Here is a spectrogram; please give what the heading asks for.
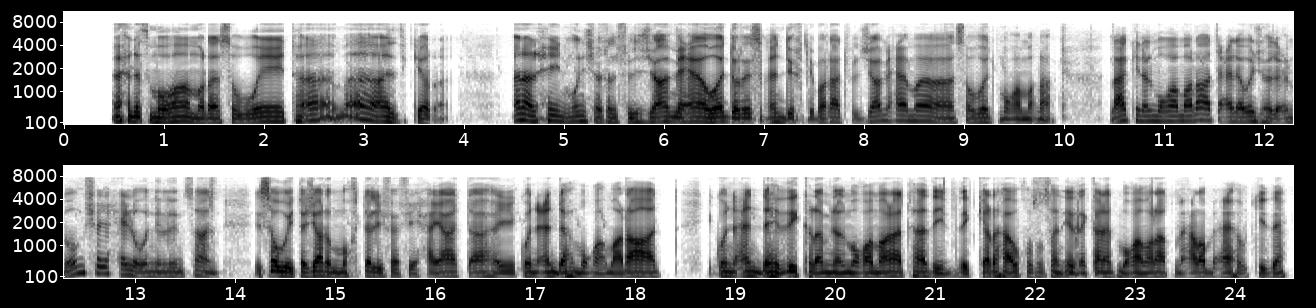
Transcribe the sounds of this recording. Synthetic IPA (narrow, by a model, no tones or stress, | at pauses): ʔaħd̪aθmʊɣaːmɑɾˤɑsˤawːeːt̪ha̰ma̰ʔaðkɪ̰ɾ̰ | ʔanalħiːnmʊnʃaɣɪlfild͡ʒaːmɪʕawʔad̪ɾˤɑsʕɪnd̪ixt̪ɪbɑːɾˤɑːt̪fild͡ʒaːmɪʕamasˤɑwːeːt̪mʊɣɑːmɑɾˤɑ̰ːt̪ | lʔaːkɪnɪlmʊɣaːmɑɾˤɑːt̪ʕalawad͡ʒhalʕʊmuːmʃajːħɪluʔɪnːɪlʔɪnsaːn | jsˤawːit̪ad͡ʒaːɾɪbmʊxt̪alɪfafiħajaːt̪ajakuːnʕɪnd̪ahmʊɣɑ̰ːmɑɾˤɑːt̪ | jakuːnʕɪnd̪ahðɪkɾamɪnɪlmʊɣaːmɑɾˤɑːt̪haːðit̪ðakːɑɾˤɦawxʊsˤuːsˤɑnʔɪ̰ðakaːnat̪mʊɣɑːmɑɾˤɑːt̪maʕɾˤɑbʕawkɪða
